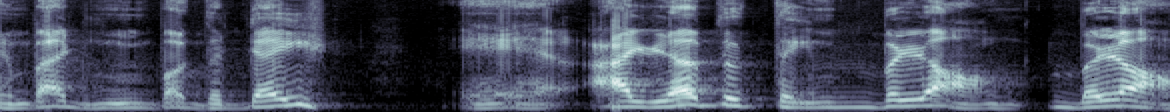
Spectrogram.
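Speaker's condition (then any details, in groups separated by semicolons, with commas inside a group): Cerebral palsy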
